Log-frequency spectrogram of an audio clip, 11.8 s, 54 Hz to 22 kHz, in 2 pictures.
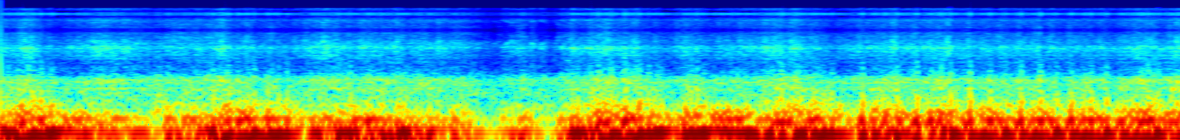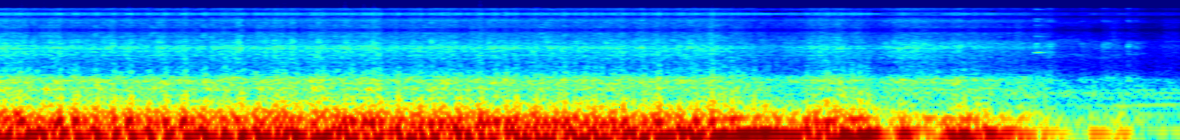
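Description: V8-swapped Mazda Miata with a 5.0 engine, starting up for the first time: a loud, close, rumbling engine runs steadily, with a brief dip early on before it winds down at the end.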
